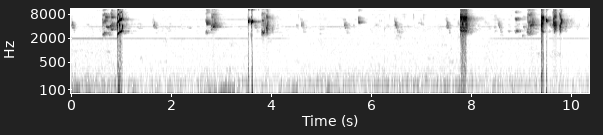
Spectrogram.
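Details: Fighter lovebird of the biola pb creamino type, in a recording used to train other lovebirds, uttering short, sharp, high chirps and squeaks in irregular clusters separated by quiet gaps of one to three seconds.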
